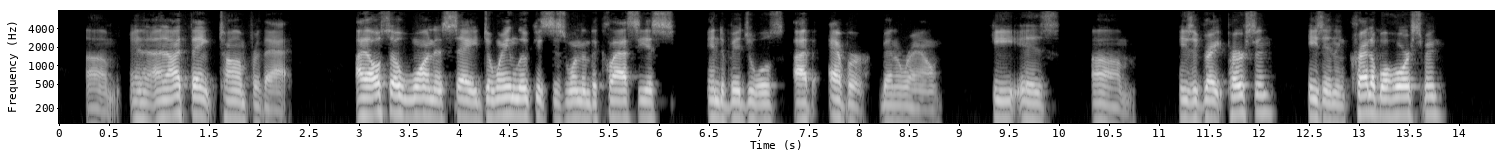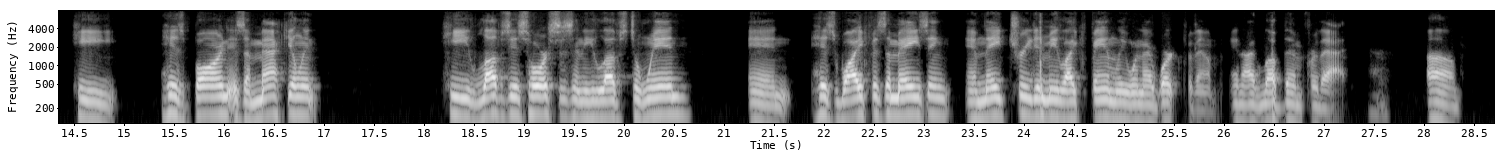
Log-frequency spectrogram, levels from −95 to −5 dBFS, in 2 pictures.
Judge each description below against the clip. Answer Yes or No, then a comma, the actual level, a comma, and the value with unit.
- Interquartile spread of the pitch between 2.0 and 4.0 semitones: Yes, average, 3.5 semitones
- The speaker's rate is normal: Yes, average, 160 wpm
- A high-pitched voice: No, low, 135 Hz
